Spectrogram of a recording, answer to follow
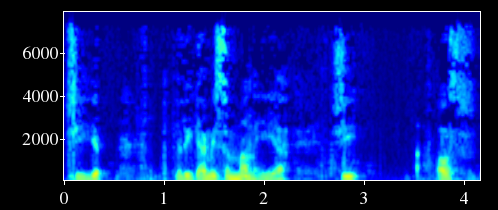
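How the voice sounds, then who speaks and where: An actor playing a nervous, lovesick working-class lodger in an old-time radio drama, stammering, evasive and defensive. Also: male voice, on the low side, measured pace, darkish tone, natural voice. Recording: dull, noisy old radio recording.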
